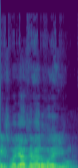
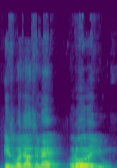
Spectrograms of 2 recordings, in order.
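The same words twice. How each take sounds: First: Said in the usual way. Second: इस वजह से मैं held up, pause, then a loud रो रही हूँ; emphatic repeat. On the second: Acted. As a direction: break after मैं and hit रो hard. Repeats the reply for dramatic effect.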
